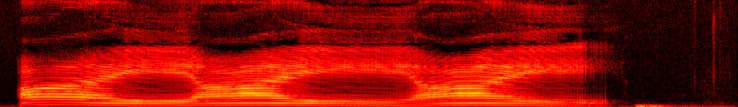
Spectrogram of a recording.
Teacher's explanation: well you start it short o and ends at long e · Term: long I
